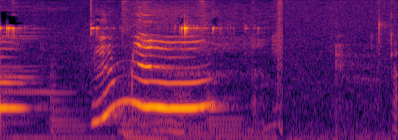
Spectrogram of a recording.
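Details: Domestic cat meowing indoors in Mauritius during a podcast intro: one drawn-out tonal meow that rises quickly and then holds steady, with faint background music and room noise.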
